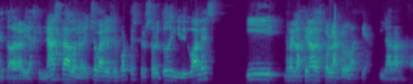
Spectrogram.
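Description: A man with a normal speaking voice, fairly high in pitch, lively intonation. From Spain, Barcelona (Catalonia). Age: 30s. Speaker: Pilates instructor and physical educator. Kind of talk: interview.

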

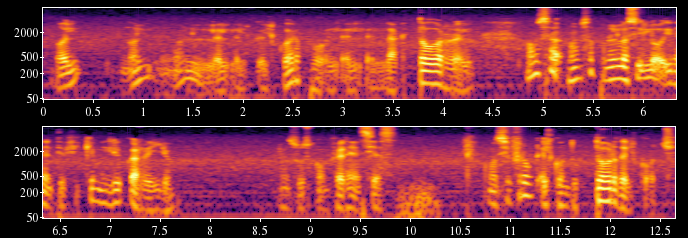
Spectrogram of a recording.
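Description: This man's medium-pitched voice carries vocal fry and very wide pitch swings, moving at a moderate pace broken by long, frequent pauses. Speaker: meditation guide. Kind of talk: guided meditation. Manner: halting.

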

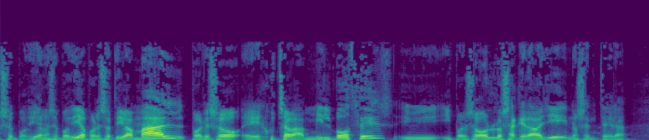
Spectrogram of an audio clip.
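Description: With hardly any pauses, the speaker sounds animated and shows ordinary pitch variation. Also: man. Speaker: streamer. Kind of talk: live stream chat.

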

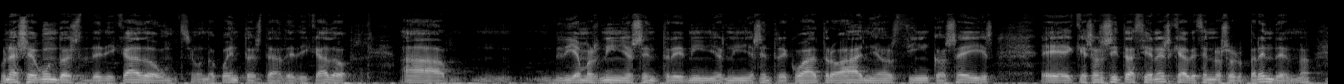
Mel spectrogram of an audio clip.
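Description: With audible room echo, a man speaks slowly-ish at a fairly slow pace, his pitch fairly low and his intonation fairly even. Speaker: science section coordinator and children's author. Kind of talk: radio interview.

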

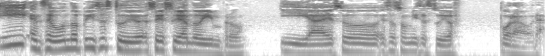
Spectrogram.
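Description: A man with a plain, everyday voice talks at a fairly quick pace and a fairly high pitch, with lively intonation. The background is quiet. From Lima, Peru. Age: 20s. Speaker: podcast co-host, actor. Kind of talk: casual chat.

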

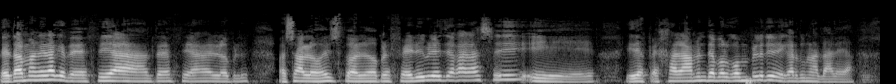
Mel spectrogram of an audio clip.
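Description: An unremarkable speaking voice, this man's is fairly high in pitch, with ordinary pitch variation and a moderate pace. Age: 40s. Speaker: mental health service user. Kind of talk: casual chat.

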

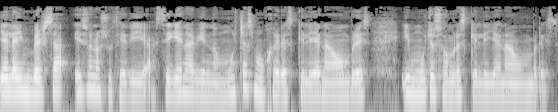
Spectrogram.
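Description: Over a quiet background, the speech runs at a fairly quick pace with monotone, flat intonation. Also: woman. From Morocco (Tetouan). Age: young. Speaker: writer. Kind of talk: literary talk. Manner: hesitant.

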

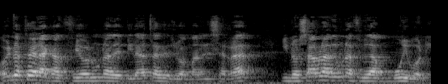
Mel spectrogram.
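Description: Audible room echo surrounds a man speaking at a very fast pace. His pitch sits fairly high. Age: 30s. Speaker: community radio host. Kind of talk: casual chat.

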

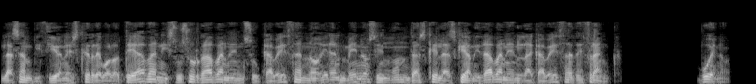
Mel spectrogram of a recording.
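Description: A plain, everyday voice from a man, fairly low in pitch, at a moderate pace with ordinary pitch variation. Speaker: audiobook narrator. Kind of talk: dramatic audiobook narration. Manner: suspenseful, gravely theatrical, shifting into tense dialogue voices.

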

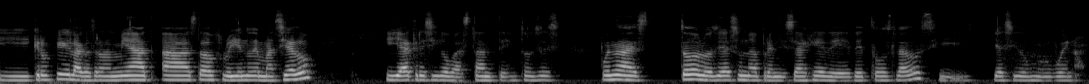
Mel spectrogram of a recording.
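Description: Medium pitch from a woman, dark, mellow tone, monotone, flat intonation, moderate pace. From Oaxaca, Mexico. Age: 20s. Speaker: chef. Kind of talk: casual chat. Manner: halting.

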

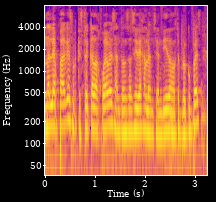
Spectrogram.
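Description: A man talks at a fairly high pitch. Music can be heard behind him. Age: 20s. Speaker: podcast host. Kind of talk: casual chat. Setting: studio with small live audience and cameras. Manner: animated.

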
